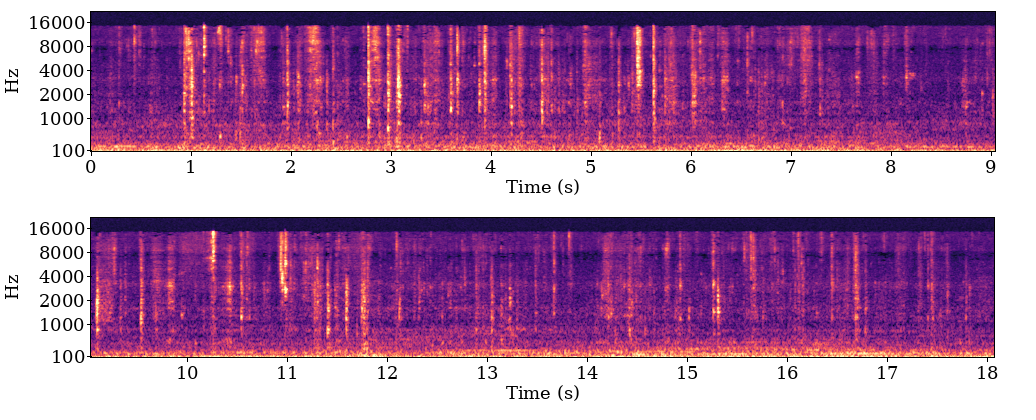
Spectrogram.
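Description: Chewing of salad, with plastic forks clicking and scraping in clear plastic salad containers: many scattered sharp ticks over a steady low hum.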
